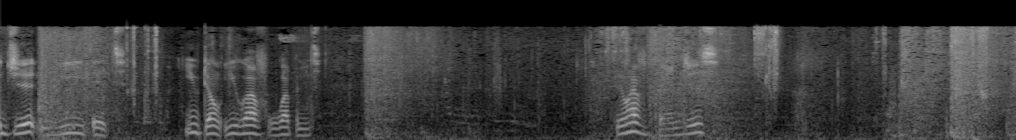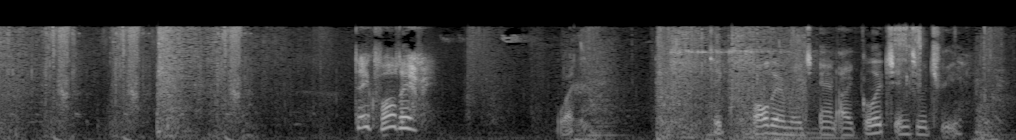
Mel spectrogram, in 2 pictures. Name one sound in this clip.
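Game sound effects clatter and thump.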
